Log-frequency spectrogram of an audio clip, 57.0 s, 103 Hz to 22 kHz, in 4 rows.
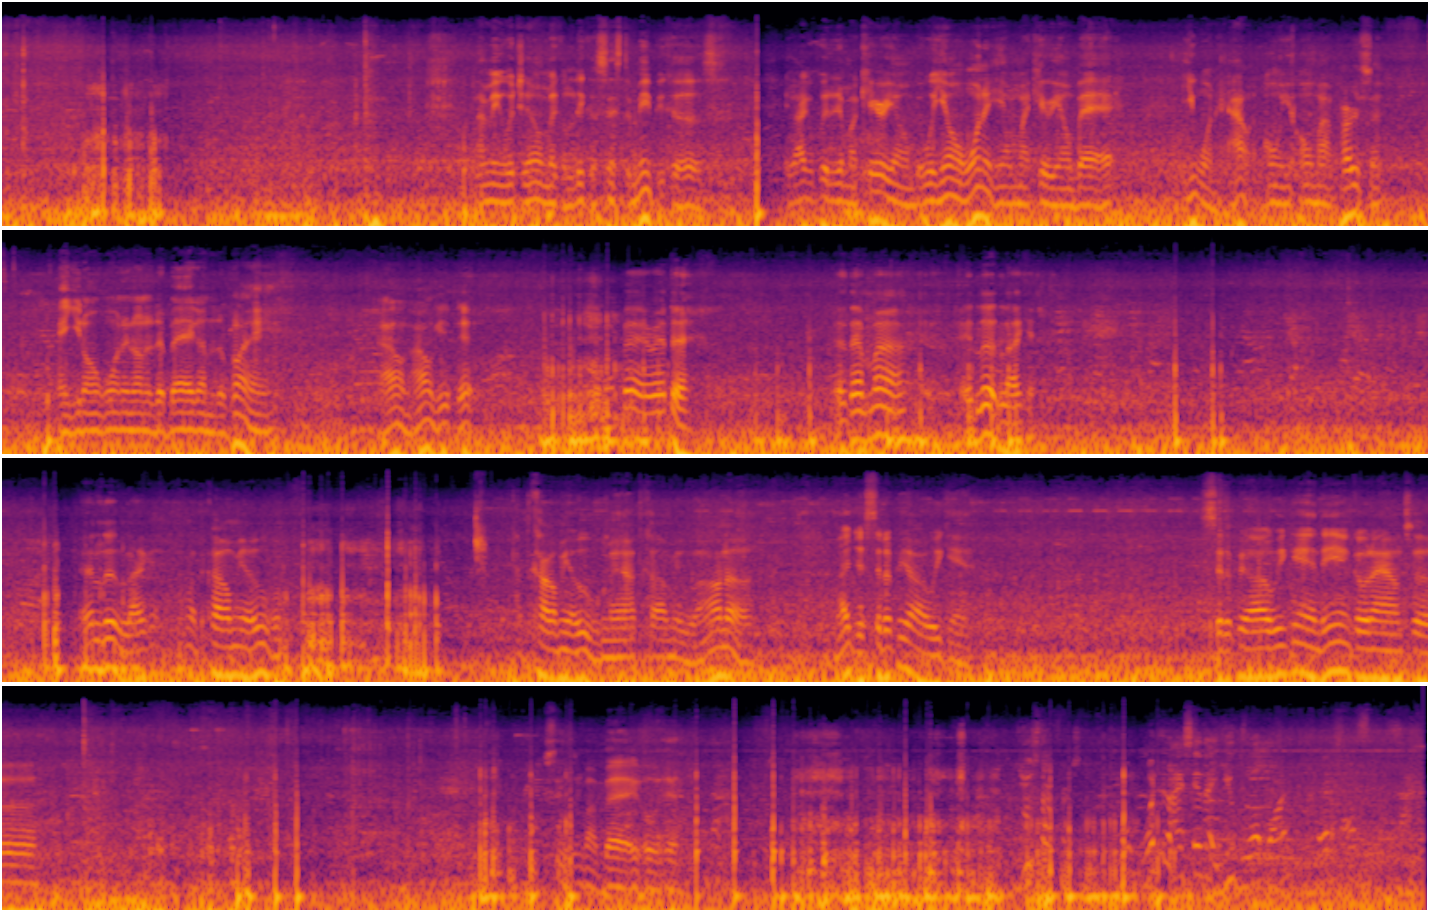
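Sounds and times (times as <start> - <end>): escalator rumble: 0.0 - 57.0
indistinct voices talking: 0.0 - 57.0.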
